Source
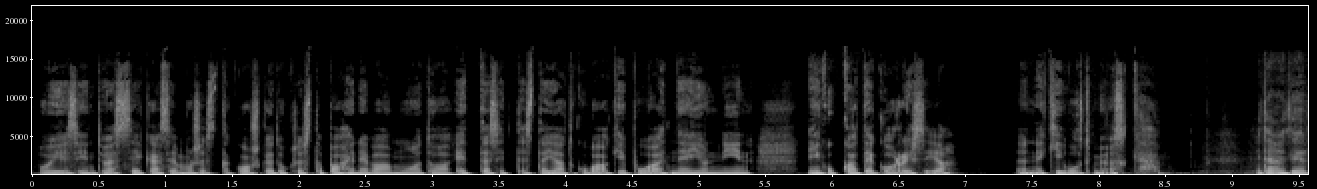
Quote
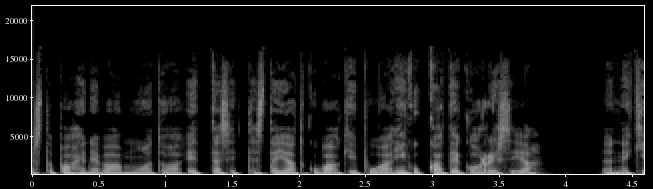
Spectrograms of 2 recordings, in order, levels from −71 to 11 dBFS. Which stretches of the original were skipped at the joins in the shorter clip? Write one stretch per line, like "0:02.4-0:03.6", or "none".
0:04.7-0:05.8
